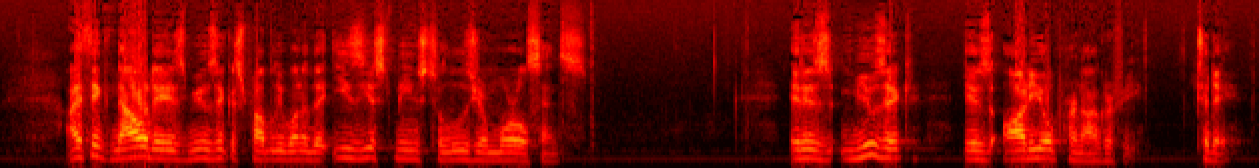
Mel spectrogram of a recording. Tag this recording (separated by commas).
Speech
